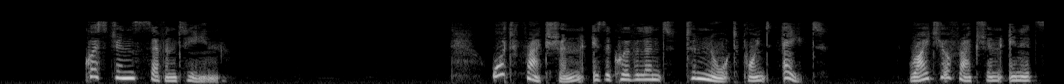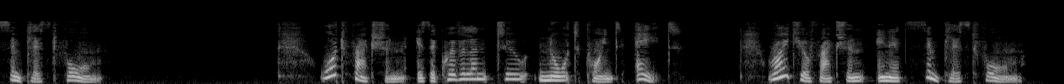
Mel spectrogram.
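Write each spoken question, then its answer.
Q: What fraction is equivalent to 0.8?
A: 4/5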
